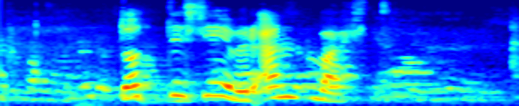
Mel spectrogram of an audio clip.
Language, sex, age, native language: Icelandic, female, 10, Icelandic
